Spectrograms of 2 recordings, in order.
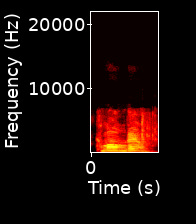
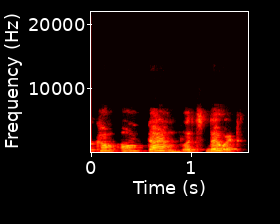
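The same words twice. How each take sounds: First: Said in the usual way. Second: Softer game-show host call, lightly voiced; a hint of the host's come-on-down; playful quiet imitation of the announcer; Bob Barker call. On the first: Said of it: "waiting for you to go". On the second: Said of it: "So like Bob Barker".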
